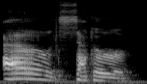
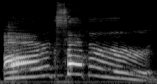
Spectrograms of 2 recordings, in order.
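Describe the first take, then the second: First: Loud pirate jeer; captain yelling a rowdy jeer. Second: Very high, loud pirate chorus; crew yell. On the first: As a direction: bark it after kicking the ball. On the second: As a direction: yell it back as the whole crew. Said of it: "the crew yelled". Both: A narrator's reading.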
